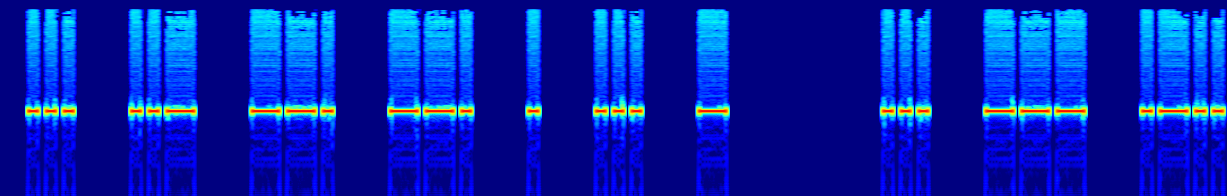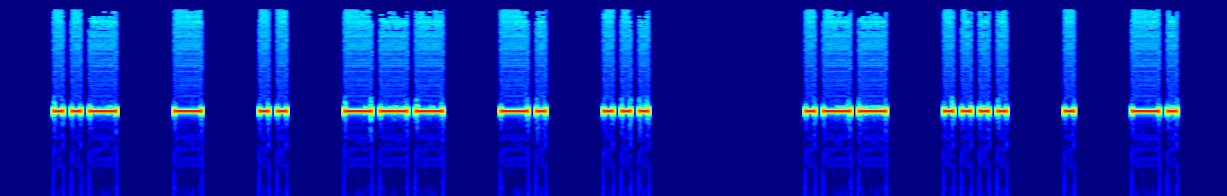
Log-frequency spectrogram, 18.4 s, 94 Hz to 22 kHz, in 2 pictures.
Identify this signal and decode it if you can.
Morse code, heard as a keyed tone, about 18 wpm, spaced as for 12 wpm, 1000 Hz. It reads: SUGGEST SOLUTIONS WHEN
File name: qotdfiles / 12wpm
